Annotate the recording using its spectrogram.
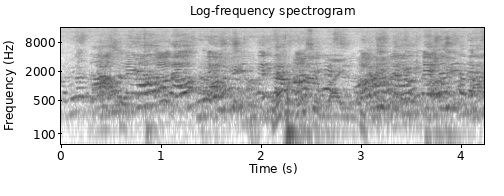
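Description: Several people talking at once away from the microphones, a low chatter of voices in a large room.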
